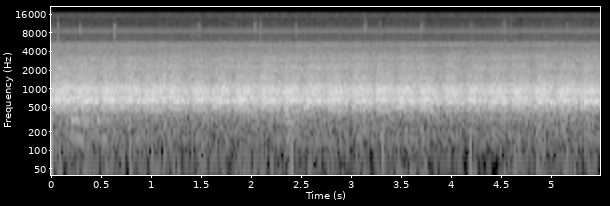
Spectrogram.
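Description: Model train running on the club layout, a steady, even rushing sound with little low end.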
